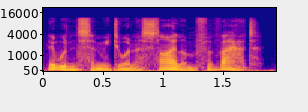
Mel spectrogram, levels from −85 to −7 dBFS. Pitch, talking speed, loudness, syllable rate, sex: 95 Hz, 280 wpm, -18 LUFS, 5.9 syllables/s, male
